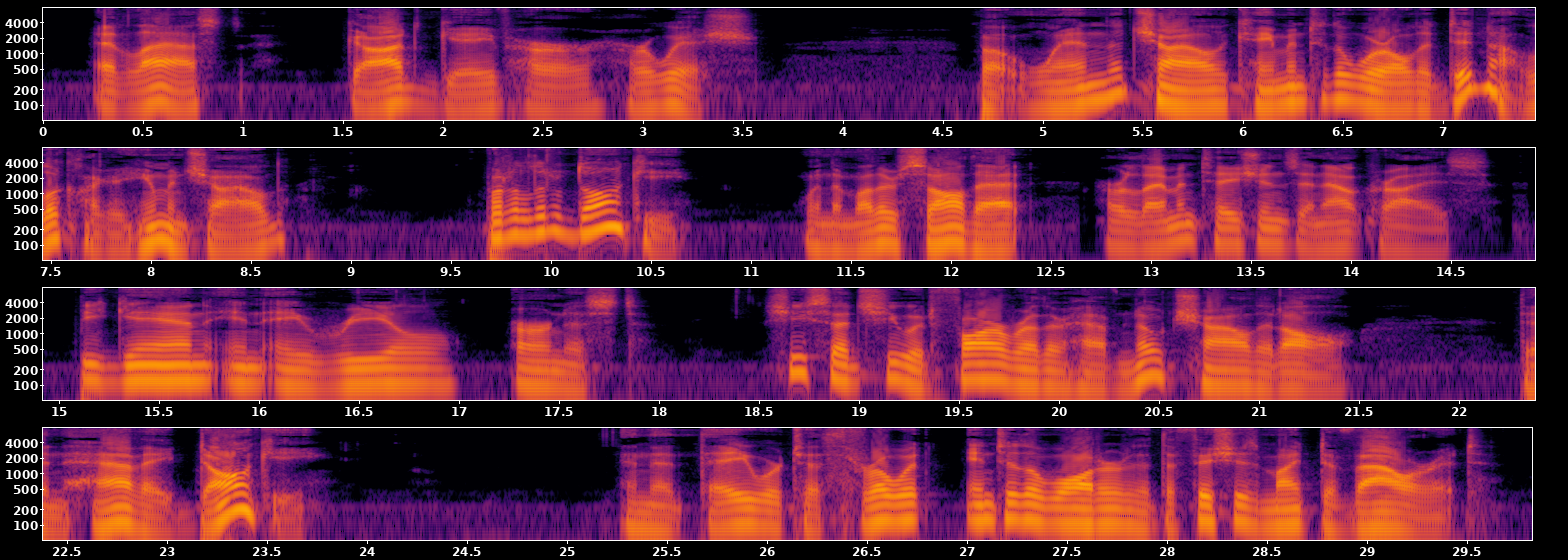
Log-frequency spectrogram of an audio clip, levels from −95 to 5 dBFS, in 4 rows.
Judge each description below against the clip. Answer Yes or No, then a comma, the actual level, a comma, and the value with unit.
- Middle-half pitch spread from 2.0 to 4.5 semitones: No, average, 5.1 semitones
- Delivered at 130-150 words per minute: Yes, average, 145 wpm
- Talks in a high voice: No, low, 100 Hz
